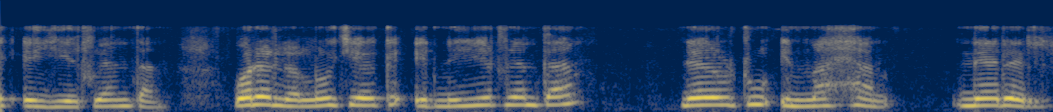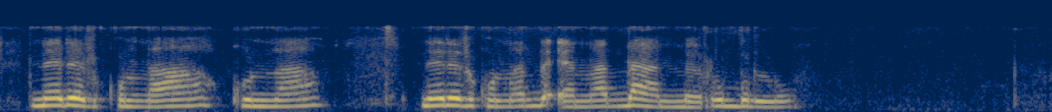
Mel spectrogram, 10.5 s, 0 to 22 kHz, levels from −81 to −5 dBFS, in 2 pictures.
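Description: Opus voice compression throughout: a low-rate linear-prediction coder removes everything above 8.2 kHz and coarsens the excitation, leaving speech muffled, hoarse and slightly robotic.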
